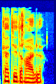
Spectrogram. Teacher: Notice that the TH in cathedral is pronounced as a T sound in French, as it always is.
